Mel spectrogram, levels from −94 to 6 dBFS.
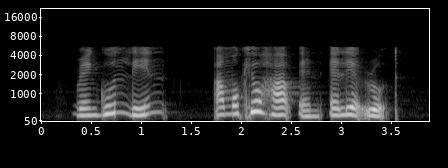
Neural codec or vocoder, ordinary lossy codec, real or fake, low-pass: none; MP3, 32 kbps; real; 5.4 kHz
